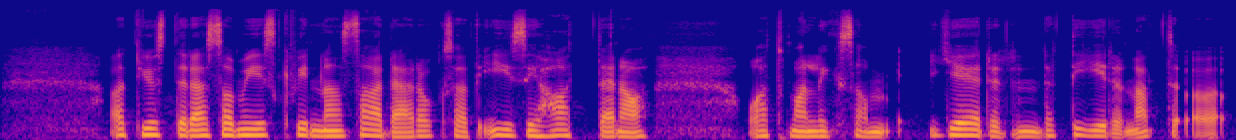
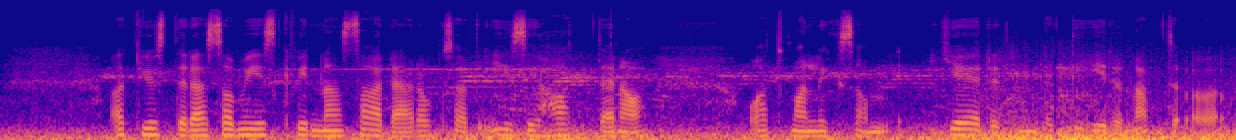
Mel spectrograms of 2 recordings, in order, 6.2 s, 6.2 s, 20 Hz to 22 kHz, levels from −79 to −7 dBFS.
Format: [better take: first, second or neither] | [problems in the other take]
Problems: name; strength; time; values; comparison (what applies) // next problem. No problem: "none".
first | wind noise on the microphone; heavy; 8 dB below the speech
